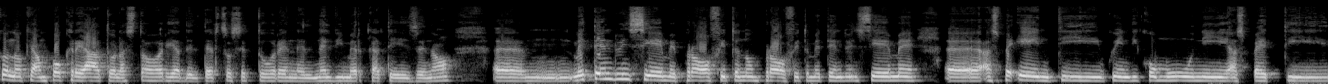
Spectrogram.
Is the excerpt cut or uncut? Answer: uncut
